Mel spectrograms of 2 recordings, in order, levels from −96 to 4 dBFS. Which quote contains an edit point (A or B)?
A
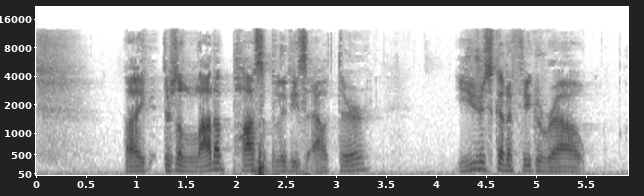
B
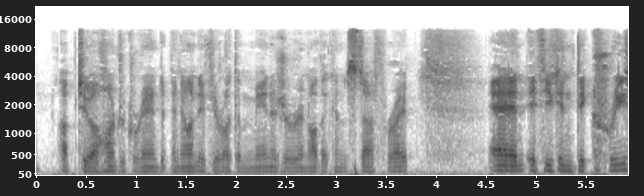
B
